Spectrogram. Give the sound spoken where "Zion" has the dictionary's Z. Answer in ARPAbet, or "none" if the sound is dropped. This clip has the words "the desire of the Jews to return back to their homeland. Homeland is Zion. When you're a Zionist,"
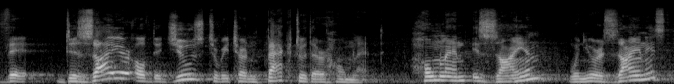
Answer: Z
